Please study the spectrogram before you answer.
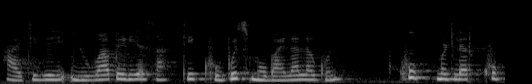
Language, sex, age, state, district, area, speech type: Goan Konkani, female, 18-30, Goa, Canacona, rural, spontaneous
